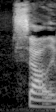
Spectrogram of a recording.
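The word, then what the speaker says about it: Tsali: Solly with a silent T, that is a recreational area within the Nantahala National Forest where folks come to camp, hike, bike, and kayak.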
